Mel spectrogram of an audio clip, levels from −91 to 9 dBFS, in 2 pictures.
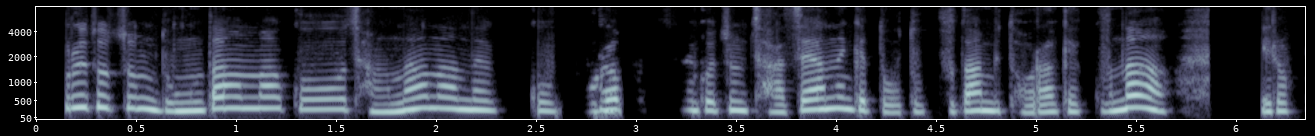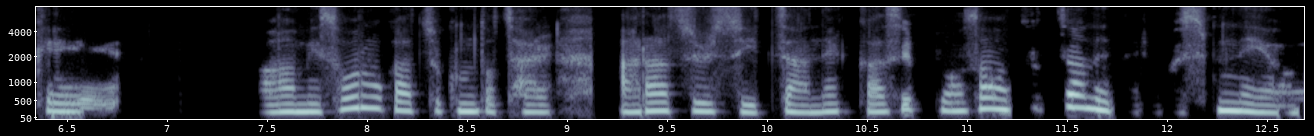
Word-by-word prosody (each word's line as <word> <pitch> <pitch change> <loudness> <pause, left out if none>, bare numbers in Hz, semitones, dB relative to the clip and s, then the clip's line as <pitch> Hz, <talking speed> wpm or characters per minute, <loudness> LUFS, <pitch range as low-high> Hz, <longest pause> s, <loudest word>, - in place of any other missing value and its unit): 우리도 325 +1 +3
좀 295 -4 +2
농담하고 275 +3 +2
장난하는 260 +4 +2
거 230 - -3 0.2
몰아붙이는 255 +2 -2
거 240 - 0
좀 245 +1 +1
자제하는 260 +8 +2
게 250 - +1
너도 195 +1 -7
부담이 230 +2 +3
덜하겠구나." 215 +8 +2 0.5
이렇게 225 +1 -2 1.0
마음이 210 +1 +1
서로가 280 0 0
조금 220 -1 -2
더 215 - -3
잘 200 -1 -5 0.3
알아줄 225 +2 0
수 215 -2 -7
있지 190 +2 -5
않을까 210 +2 -2
싶어서 230 - 0
추천해 305 -3 +2
드리고 190 -1 -37
싶네요. 225 -6 +2
230 Hz, 325 characters per minute, -20 LUFS, 210-275 Hz, 1.0 s, 우리도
